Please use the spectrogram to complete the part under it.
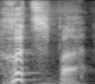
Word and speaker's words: chutzpah: Chutzpah.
